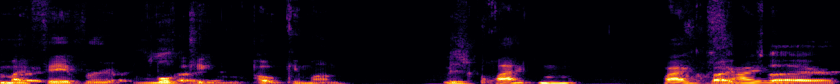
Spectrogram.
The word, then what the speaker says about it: Quagsire: Is Quagsire? Quagsire.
